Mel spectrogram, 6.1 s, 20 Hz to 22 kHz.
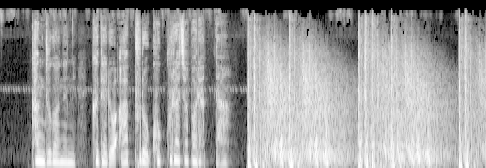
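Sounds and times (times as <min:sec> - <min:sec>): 
speech: 0:00.4 - 0:04.2
loud gunfire bursts with decay: 0:03.1 - 0:06.0.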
